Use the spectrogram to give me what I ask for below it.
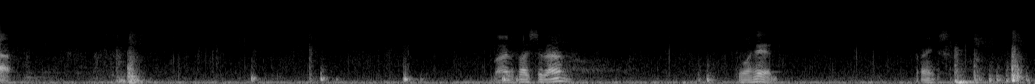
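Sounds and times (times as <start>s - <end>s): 
speech: 0.0s - 0.2s, 5.0s - 5.8s, 7.4s - 7.9s, 9.2s - 10.1s
door being shut: 1.2s - 1.5s.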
